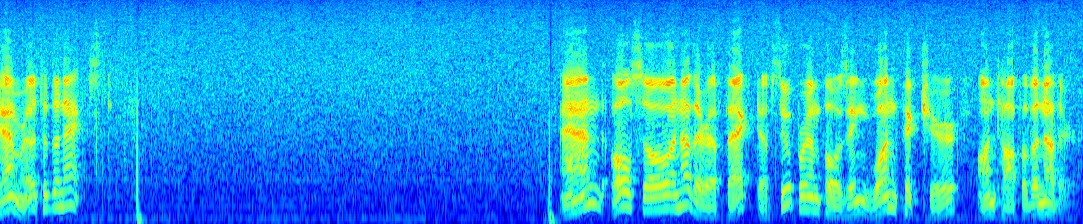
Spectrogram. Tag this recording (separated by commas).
Speech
